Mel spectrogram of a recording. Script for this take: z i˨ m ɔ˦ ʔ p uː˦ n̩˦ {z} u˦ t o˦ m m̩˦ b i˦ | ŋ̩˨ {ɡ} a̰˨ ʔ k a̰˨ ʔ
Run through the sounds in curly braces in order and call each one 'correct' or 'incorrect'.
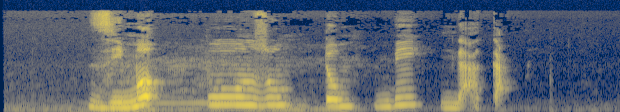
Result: correct, correct

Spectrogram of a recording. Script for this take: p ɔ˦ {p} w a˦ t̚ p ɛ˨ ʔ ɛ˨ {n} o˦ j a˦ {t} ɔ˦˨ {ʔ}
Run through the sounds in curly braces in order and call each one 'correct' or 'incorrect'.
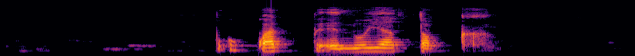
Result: incorrect, correct, correct, incorrect

